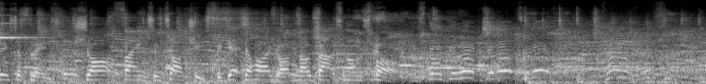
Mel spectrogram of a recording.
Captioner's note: whistle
